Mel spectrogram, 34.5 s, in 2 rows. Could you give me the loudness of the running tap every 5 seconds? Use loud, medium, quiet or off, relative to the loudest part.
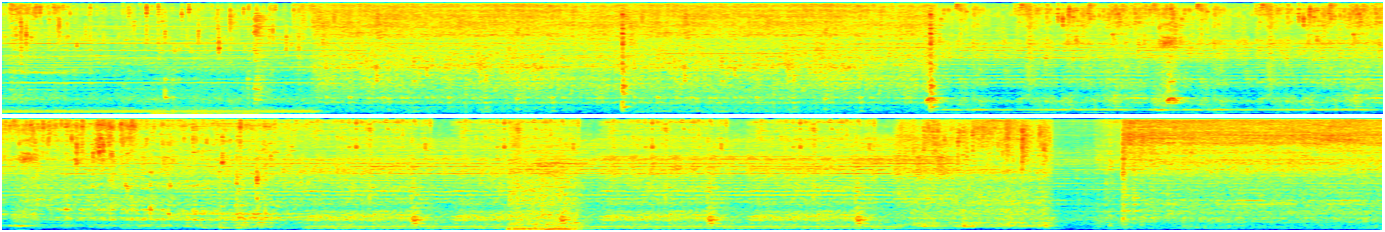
medium, loud, loud, loud, loud, loud, loud.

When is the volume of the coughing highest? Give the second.
24 s.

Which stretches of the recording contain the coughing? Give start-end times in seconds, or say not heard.
1.9-3.3, 23.6-24.6.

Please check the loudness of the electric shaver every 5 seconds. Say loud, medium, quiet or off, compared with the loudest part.
medium, medium, medium, medium, loud, loud, medium.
